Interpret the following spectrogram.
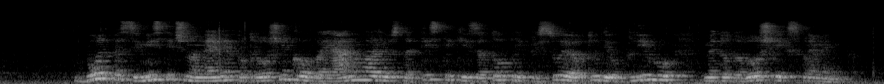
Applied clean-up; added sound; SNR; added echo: none; Bicycle; 18 dB; reverberation time 0.6 s.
